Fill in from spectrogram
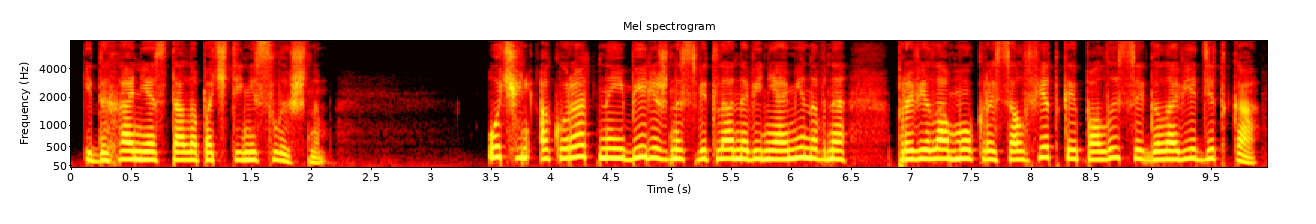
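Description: A woman narrating an audiobook in an even, measured reading. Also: medium pitch, no echo, studio quality. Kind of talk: scripted narration.

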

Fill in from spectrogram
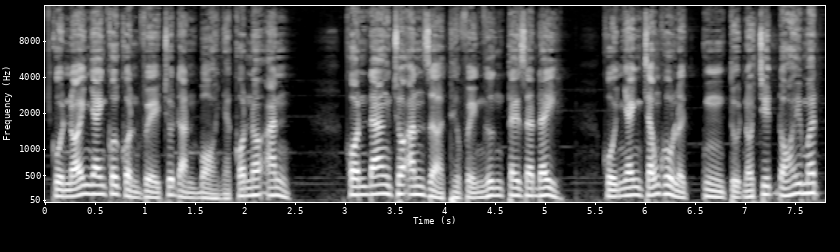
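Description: A man voicing a loud, quarrelsome village woman who shouts insults in a ghost story. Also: mid-range voice, lively intonation, fairly quick, no echo, faint music behind, lightly acted. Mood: impatient. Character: loud coarse village woman, quick-tempered.

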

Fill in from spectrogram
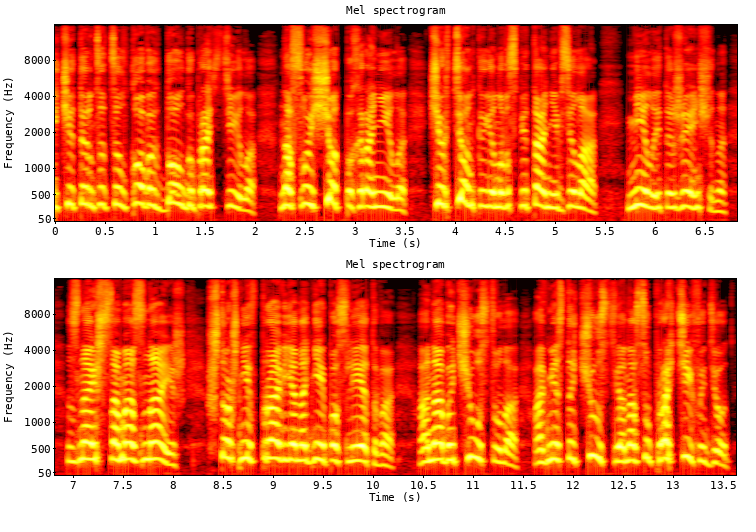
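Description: Brief: shrill, abusive old landlady in a storybook reading, put on by a woman reader; loud, scolding, self-pitying. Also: brisk, dry recording, clean studio sound, close to an everyday voice. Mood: bitter ranting. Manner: ranting, scolding, wailing self-pity. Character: drunk, vicious older landlady, shrieking fury. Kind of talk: audiobook reading.

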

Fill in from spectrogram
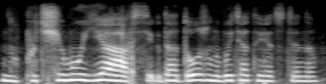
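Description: A woman voicing a calm, protective young male vampire in an audiobook, speaking in a soft, restrained murmur. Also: unhurried. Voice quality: soft, hushed. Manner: low murmur, gentle and restrained. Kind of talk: audiobook character voice. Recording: dull lo-fi audiobook MP3.

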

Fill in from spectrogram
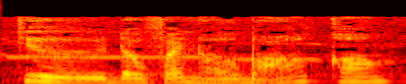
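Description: A woman voicing a tender, worried elderly grandfather, speaking softly and slowly. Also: lowish voice, voice pushed down, lightly acted. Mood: soothing. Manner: soft, slow, soothing. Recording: dull lo-fi audiobook with faint music.

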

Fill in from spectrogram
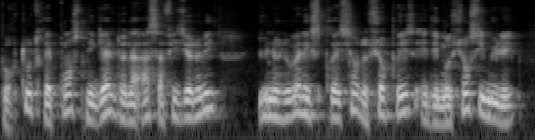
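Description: A man reading a novel aloud with measured, dramatic scripted narration. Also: medium pitch, lively intonation, darkish tone. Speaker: audiobook narrator.

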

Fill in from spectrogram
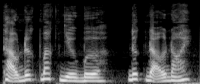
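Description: A woman narrating a ghost story in a steady, dramatic telling. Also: lowish voice, no echo, studio quality. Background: faint music.

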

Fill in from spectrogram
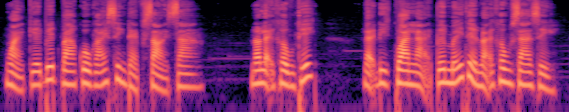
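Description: A woman reading the lines of a sharp-tongued older mother who scolds her daughter bluntly, in an audio story. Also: on the low side, quick pace, dry recording, studio quality, faint music behind, close to an everyday voice. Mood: scolding.

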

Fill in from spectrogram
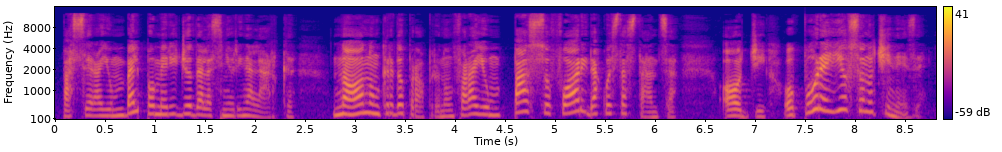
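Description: Woman reader playing a severe, icily calm storybook nanny, voice pushed a little higher and louder, bright tone. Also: normal speed, no room sound. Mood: stern. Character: stern, haughty grown woman nanny.

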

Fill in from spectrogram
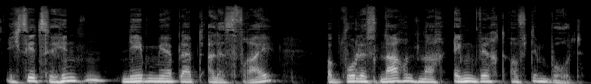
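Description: A man reading his own first-person reportage in a sober, measured and wry manner. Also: mid-range voice, mellow, breathy edge, no echo, studio quality. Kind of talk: scripted first-person narration.

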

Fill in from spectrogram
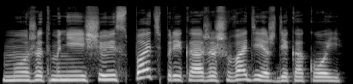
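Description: Woman doing a gruff bossy orc ruler. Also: mid-range voice, fairly even intonation, dry recording, clean studio sound, lightly acted. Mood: grumbling. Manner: gruff, bellowing, slow and bossy. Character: brash stubborn male orc ruler. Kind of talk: audiobook character voice.

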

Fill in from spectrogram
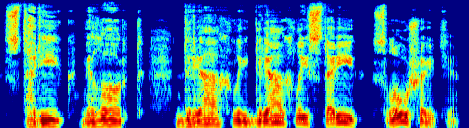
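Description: A man voicing a stern, brisk male jailer who speaks firmly. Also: fairly low pitch, sing-song, slightly rough, no room sound, exaggerated voice. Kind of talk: audiobook character voice.

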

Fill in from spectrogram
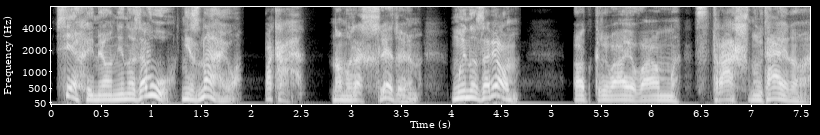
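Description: A man voicing a fiery male cat orator who hurls short, sharp, accusing phrases at a crowd in an audiobook. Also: mid-range voice, very animated, unhurried, no room sound, studio quality. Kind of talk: audiobook character voice.

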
